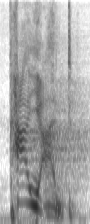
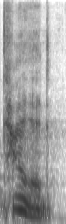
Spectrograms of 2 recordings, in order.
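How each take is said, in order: First: It is said in a drawn-out Nigerian accent. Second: It is said in a flat Ghanaian accent. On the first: The speaker calls it right. "The Nigerians will say tired" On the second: The speaker calls it wrong. "We Ghanaians don't know how to say words well"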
